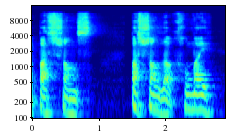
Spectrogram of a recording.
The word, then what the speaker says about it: pas de chance: Ở đây chúng ta để ý là không phát âm ký tự ơ giữa như thế này. Người ta không phát âm mạnh là pas de chance, mà đọc nhanh là pas chance.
